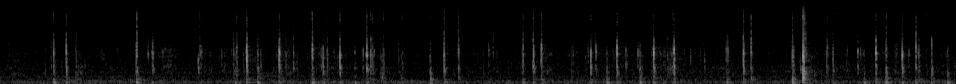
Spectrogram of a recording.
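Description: Fingertips with long decorated nails type on a mint-green retro mechanical keyboard with round plastic keycaps and a hollow body. Quick, uneven runs of sharp, bright clicks with short low-mid clacks ring briefly over a quiet background. The irregular rhythm sounds like steady typing.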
